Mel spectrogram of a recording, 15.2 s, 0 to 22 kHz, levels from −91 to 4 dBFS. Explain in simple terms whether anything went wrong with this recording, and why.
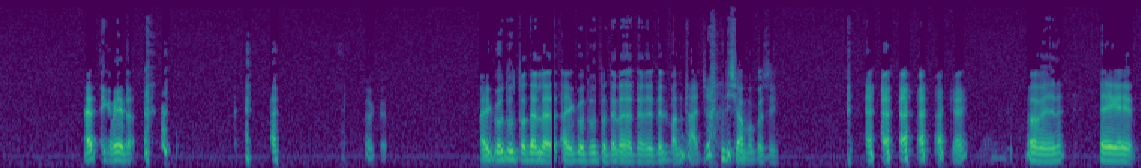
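Yes, one thing went wrong. At 7.35 s the speech drops out for about 38 milliseconds, until 7.39 s, just before "hai goduto del del". This is a gap at a join of encoded pieces. The recording was likely compressed in separate chunks and then stuck together without trimming. Each chunk carries a sliver of silence at its edges, and that silence stayed in. The cut sounds abrupt, slightly softened, and then the speech simply carries on.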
